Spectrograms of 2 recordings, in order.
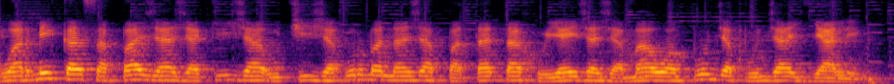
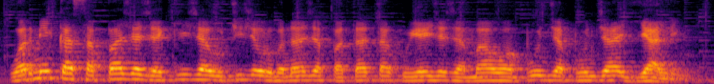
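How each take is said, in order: First: It is spoken at normal speed. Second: It is spoken as fast as possible. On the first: "Vamos a decir ahora de forma normal" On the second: "voy a tratar de leer lo más rápido posible"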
